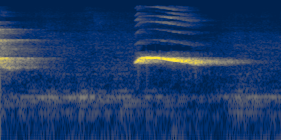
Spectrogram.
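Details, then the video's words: African grey parrot at bedtime, kept as a pet indoors: a loud, clear whistle with rich harmonics gliding gently downward for about a second, after a shorter fading whistled note at the start; steady low hum in the background. "African Gray Parrot Bedtime Sounds"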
